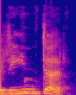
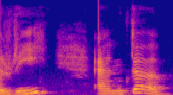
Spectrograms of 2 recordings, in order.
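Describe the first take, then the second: First: रीएंटर run together as rinter; wrong pronunciation. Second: रीएंटर slowly, ree then enter kept apart; slow careful pronunciation. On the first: Teacher shows the wrong reading of re-enter, the e swallowed. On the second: Teacher slowly shows the correct re-enter, both vowels clear. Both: Shown as a demonstration. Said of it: "लेकिन ये रीएंटर नहीं है".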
